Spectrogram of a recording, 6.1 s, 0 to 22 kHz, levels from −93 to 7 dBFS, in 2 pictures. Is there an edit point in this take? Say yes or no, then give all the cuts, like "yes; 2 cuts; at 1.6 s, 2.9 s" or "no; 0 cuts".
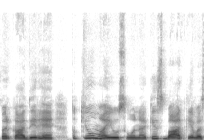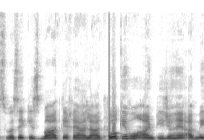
yes; 1 cut; at 4.7 s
